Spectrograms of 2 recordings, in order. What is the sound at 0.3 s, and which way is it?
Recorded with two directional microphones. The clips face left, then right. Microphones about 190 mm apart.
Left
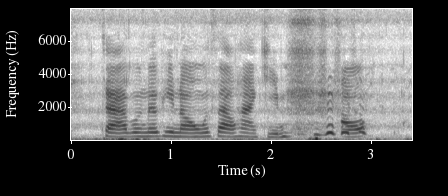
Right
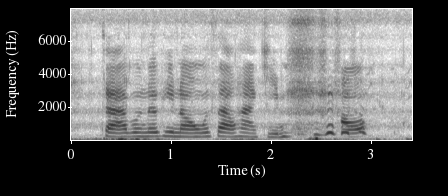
Speech, 5° left (ahead or behind).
